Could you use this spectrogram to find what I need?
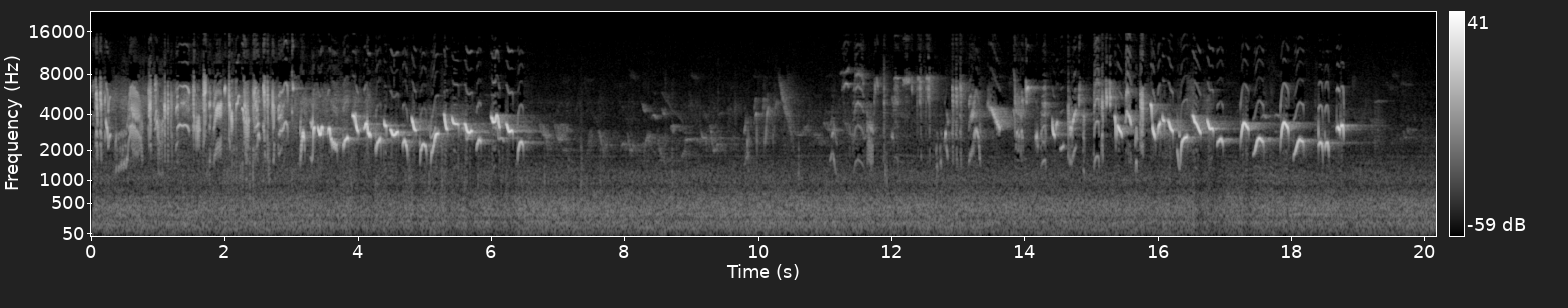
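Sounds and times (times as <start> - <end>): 
Eurasian blackcap song: 0.0 - 20.1.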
